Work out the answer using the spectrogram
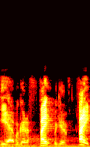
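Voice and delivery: hissing goose voice. The speaker voices Sprinkles the goose as she hisses and wiggles: saucy hissing goose. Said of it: "she hisses and she wiggles her butt. She's like".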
